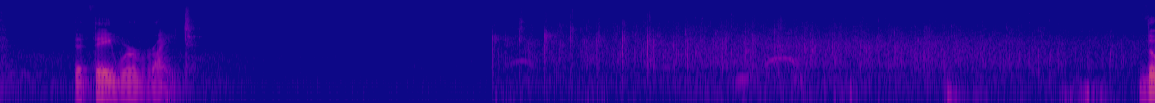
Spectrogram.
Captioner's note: applause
